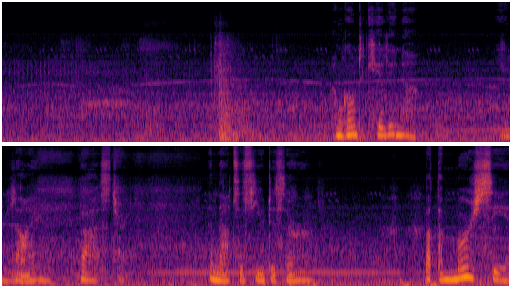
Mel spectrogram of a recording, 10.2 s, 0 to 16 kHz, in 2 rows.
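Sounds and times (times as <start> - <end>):
door swinging shut with a muffled thud: 2.1 - 2.9
speech: 3.3 - 4.3, 5.0 - 8.4, 9.3 - 10.1.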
